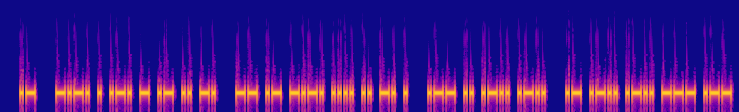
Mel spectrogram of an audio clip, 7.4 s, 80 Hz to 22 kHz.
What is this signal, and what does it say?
Morse code, heard as a keyed tone, about 40 wpm, 700 Hz. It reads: A CERTAIN MACHINE WILL ALLOW
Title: Sentences from Top 1000 Words - Review Part 2 - 40wpm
